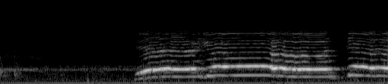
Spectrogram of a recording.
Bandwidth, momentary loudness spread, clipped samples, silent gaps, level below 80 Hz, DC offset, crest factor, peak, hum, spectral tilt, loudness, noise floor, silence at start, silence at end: 5 kHz; 6 LU; under 0.1%; none; -54 dBFS; under 0.1%; 14 dB; -10 dBFS; none; -5.5 dB/octave; -22 LUFS; -52 dBFS; 1.35 s; 0 s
